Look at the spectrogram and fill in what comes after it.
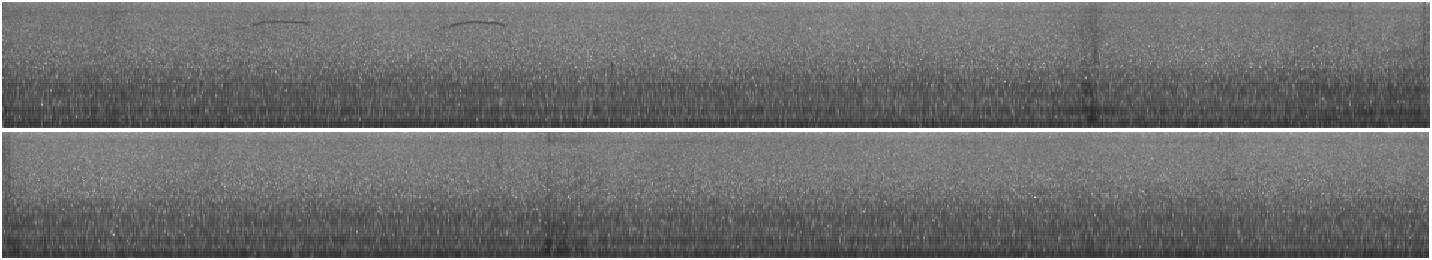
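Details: Honey bees crowding an open feeder with leaned-up honey frames while nights are still cold, some bees fighting; a steady, low, droning buzz of many bees throughout, with a few faint high chirps and occasional soft knocks.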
